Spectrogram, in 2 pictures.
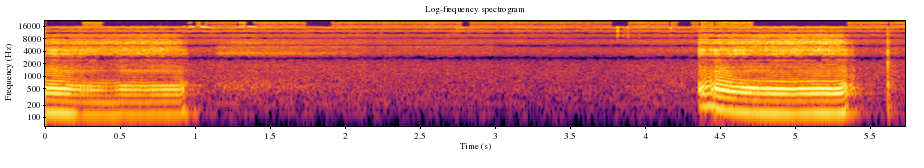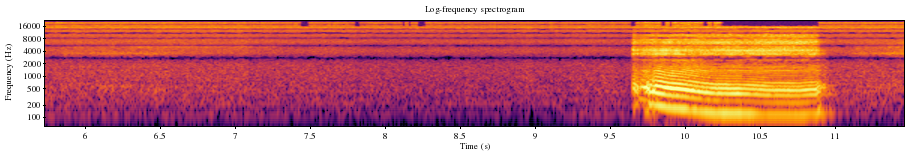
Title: Sir snores a lot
